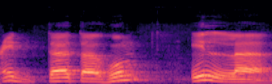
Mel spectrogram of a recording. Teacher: mim sukun bertemu dengan alif, dibaca idhar syafawi, dibaca jelas. Iddatahum illa, lam alif dibaca panjang, ada tasdidnya, ditekan, dimasukkan.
